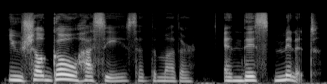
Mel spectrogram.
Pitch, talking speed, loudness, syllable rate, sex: 175 Hz, 185 wpm, -17 LUFS, 4.9 syllables/s, female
